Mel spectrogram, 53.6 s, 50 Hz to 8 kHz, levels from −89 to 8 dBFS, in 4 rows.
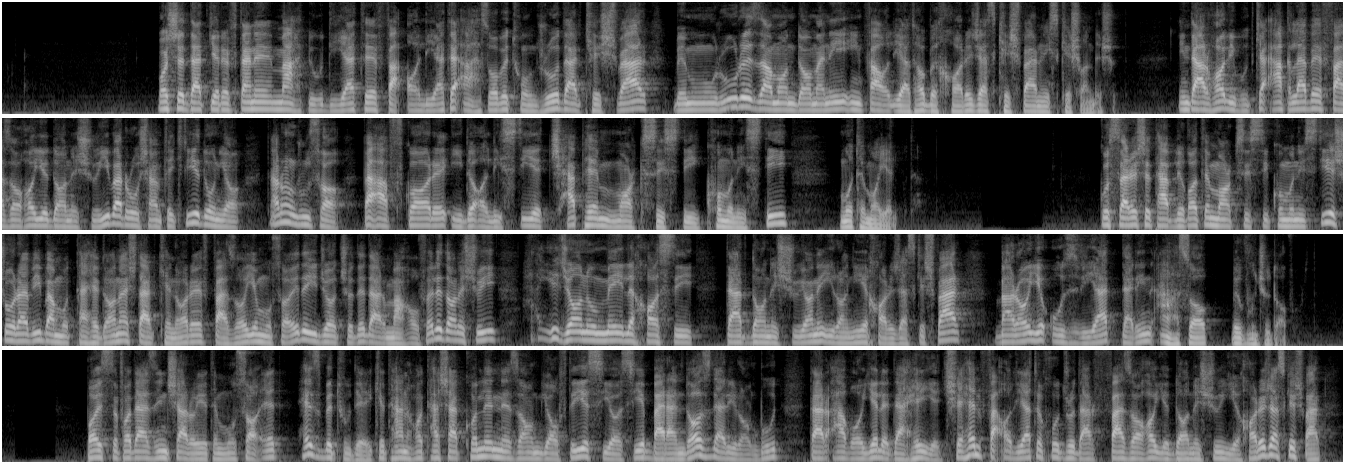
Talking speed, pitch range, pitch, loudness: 125 wpm, 110-140 Hz, 125 Hz, -24 LUFS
